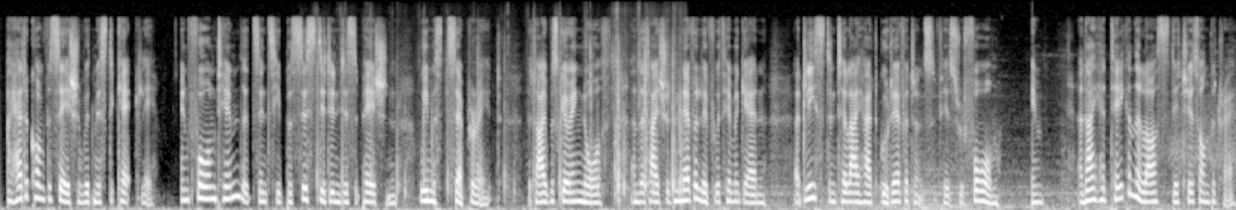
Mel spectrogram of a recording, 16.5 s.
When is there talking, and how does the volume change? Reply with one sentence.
The talking can be heard from 0.0 to 16.4 s, at a steady volume.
